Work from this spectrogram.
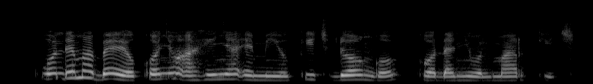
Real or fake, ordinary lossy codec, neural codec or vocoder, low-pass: real; Opus, 32 kbps; none; 14.4 kHz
